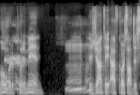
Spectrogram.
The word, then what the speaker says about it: Dejounte: I call him Dewante, but will you say his name right? Say his name right. Tell me. It's DeJounte Murray. DeJounte Murray.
